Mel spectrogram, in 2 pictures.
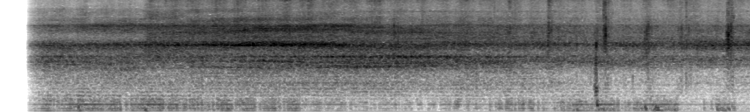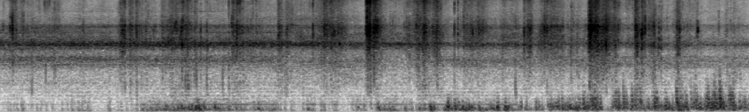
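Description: Outdoor ambience: a steady high-pitched drone, with scattered clicks and, in the second half, low bumps of handling noise on the microphone.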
